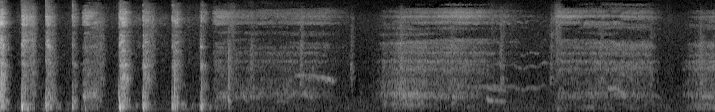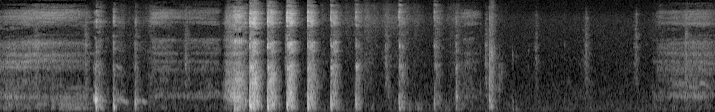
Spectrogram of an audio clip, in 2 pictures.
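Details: Cough from a common cold: intense, prolonged coughing fit of harsh, rapid repeated bursts with long rasping breaths between.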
